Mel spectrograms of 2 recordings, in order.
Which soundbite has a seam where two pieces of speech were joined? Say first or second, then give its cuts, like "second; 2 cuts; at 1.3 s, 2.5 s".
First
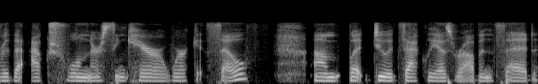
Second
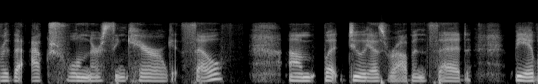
second; 2 cuts; at 1.7 s, 3.7 s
